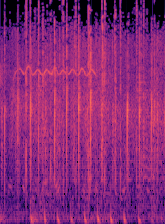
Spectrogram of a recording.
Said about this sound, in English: a massive torrent of applause from the press.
